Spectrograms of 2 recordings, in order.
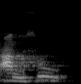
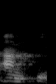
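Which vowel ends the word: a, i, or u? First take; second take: u; i. First: The word ends with a u vowel. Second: The word ends with an i vowel. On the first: The speaker calls it wrong. "Tidak boleh dibaca amsu" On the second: The speaker calls it right. "Yang benar adalah amsi"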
